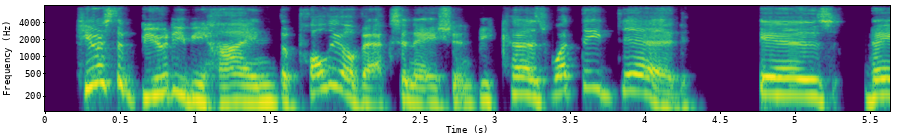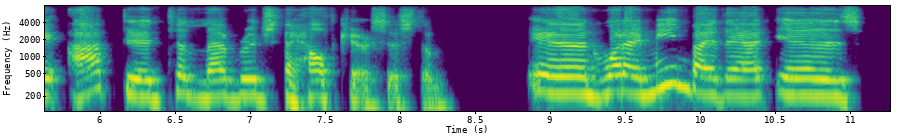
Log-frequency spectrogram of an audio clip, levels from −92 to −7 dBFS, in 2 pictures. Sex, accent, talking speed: male, American, 140 wpm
